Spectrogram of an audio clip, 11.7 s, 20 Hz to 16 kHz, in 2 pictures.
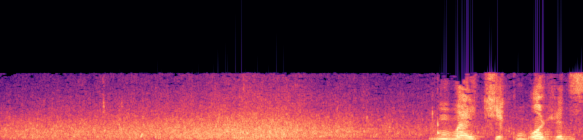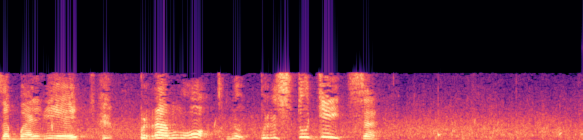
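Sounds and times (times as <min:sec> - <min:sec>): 
warm light rain pouring down after thunder: 0:00.0 - 0:11.6
speech: 0:04.4 - 0:09.8.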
